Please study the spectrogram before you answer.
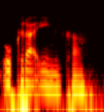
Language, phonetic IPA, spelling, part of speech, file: Polish, [ˌukraˈʲĩŋka], Ukrainka, noun, Pl-Ukrainka.ogg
